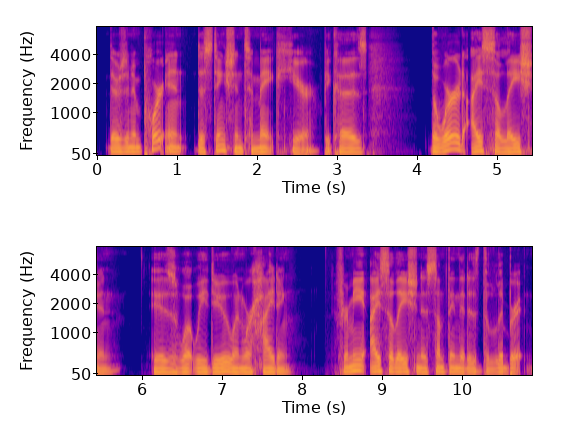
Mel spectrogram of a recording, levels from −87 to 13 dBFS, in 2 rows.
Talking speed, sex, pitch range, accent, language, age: 145 wpm, male, 90-100 Hz, American, English, 20-39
